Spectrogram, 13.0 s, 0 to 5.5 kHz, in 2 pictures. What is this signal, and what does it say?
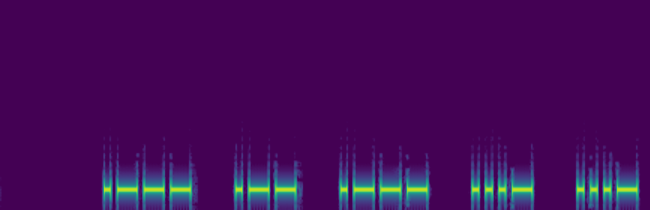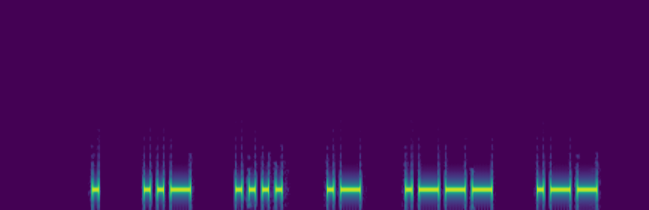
Morse code, heard as a keyed tone, about 18 wpm, spaced as for 12 wpm, 550 Hz. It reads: JWJVV EUHAJW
